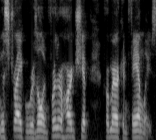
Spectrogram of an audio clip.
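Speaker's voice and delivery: ordinary delivery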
